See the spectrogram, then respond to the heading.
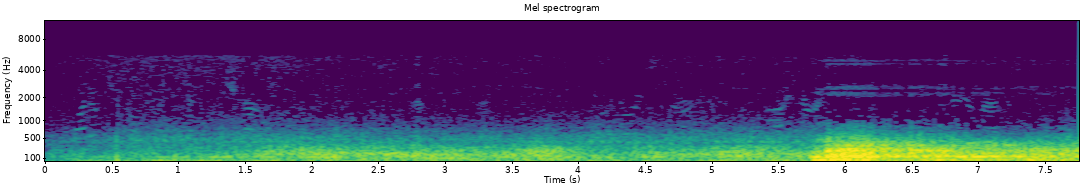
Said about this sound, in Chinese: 马车备好时，天空黑云密布，闪电大风带来了雨。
